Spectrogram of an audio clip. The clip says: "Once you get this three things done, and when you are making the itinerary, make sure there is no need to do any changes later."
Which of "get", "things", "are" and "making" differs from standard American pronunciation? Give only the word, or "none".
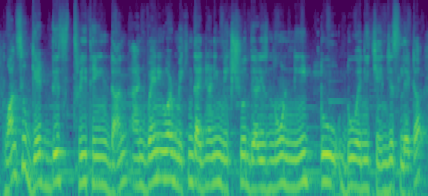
things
